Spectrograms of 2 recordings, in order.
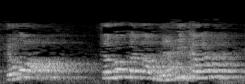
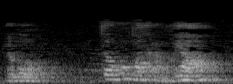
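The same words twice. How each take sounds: First: Higher-pitched, insistent mock anger; exasperated wife. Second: Gentle asking. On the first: Wife asks her silent husband once more, angrily. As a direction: imitate a fed-up wife demanding an answer. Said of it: "너무 화가 나가지고". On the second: Retold or imitated. Wife asks her silent husband the riddle, gently. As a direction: imitate a wife asking quietly. Wife's first, patient asking.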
